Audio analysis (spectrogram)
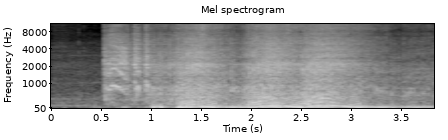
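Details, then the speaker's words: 1987 Suzuki GSXR1100J, about 32,427 km, freshly serviced, ultrasonically cleaned carbs, new plugs, cold start: quick crank and catch, lumpy but steady four-cylinder idle, slightly fluffy when cold, light blips; runs fine. "Bit of a cold engine, so a little bit fluffy."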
